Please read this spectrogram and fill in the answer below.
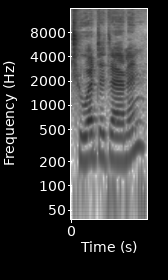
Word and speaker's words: Tuatha Dé Danann: saying it correctly, because I have always said Tuatha De Danann, and there is no TH on it. I've heard Tua De Danann and Tuatha De Danann.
